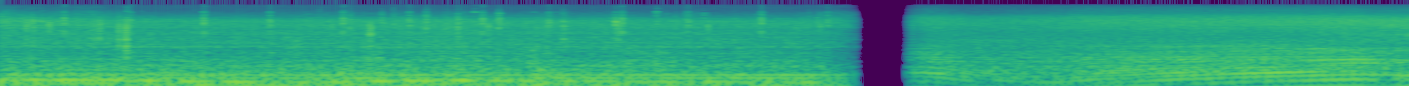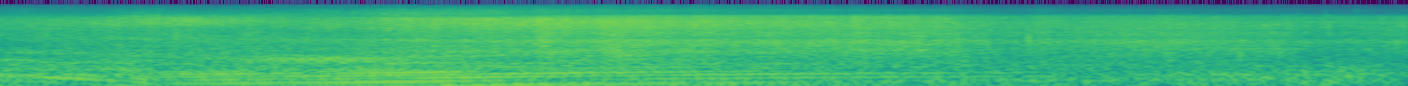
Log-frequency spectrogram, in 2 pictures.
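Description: Car driving on a wet road: a steady engine drone and road noise, cut off briefly about four seconds in. The engine comes back changing pitch, with a loud hiss of tyres on wet asphalt building up midway and easing near the end.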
